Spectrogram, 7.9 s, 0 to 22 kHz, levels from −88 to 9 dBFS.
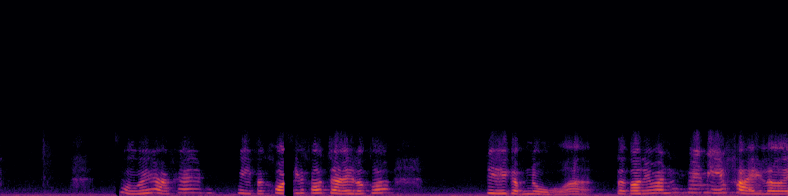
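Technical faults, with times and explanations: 1.16 to 1.20 s, lost AMR speech frames: the speech briefly dips and warbles for about 40 ms, which fits two 20 ms frames failing their checksum after radio errors. The AMR-WB decoder, otherwise clear at 12.65 kbit/s, fills the gap by repeating the last good pitch and vocal tract settings at reduced gain, so the sound fades toward near silence, then recovers slightly weak.
2.83 to 2.95 s, lost AMR speech frames: a longer run of about 100 ms, which points to five consecutive 20 ms frames lost. The decoder keeps extrapolating the last good frame while lowering the gain each time, so the speech drops to near silence within two frames, as wideband concealment does. When good frames return, the speech comes back briefly rough and quiet before the decoder settles.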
